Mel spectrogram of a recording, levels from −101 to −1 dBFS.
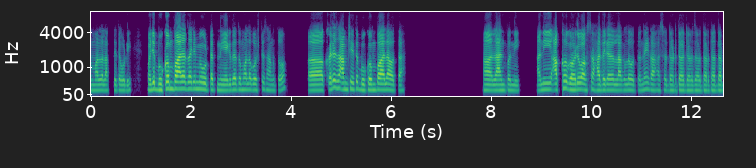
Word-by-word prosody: मला 155 +1 -4
लागते 155 0 -8
तेवढी. 155 -1 -7 0.3
म्हणजे 165 +4 +2
भूकंप 200 +4 +4
आला 200 0 +10
तरी 200 0 0
मी 195 -1 -5
उठत 175 -2 -2
नाही. 160 -1 -5
एकदा 160 +3 -1
तुम्हाला 180 0 -4
गोष्ट 170 +2 -5
सांगतो. 160 +1 -10 0.5
अ, 160 +1 +3
खरंच 215 +5 +1
आमच्या 185 -1 +3
इथे 200 +2 -4
भूकंप 165 0 -1
आला 175 0 +6
होता. 160 -1 -3 1.6
हां, 160 -1 +2
लहानपणी 155 -1 -1 0.4
आणि 175 +4 -2
अख्खं 190 +5 0
घर 175 0 +3
असं 170 +3 -6
हादरायला 165 +1 -1
लागलं 160 +1 -2
होतं 155 -1 -7
नाही 190 +1 -7
का 165 -3 -3
असं 160 +1 -12
धडधड 155 0 -6
धड 150 0 -7
धड 155 - -6
धड 150 -1 -6
धड 155 -1 -6
165 Hz, 180 wpm, -23 LUFS, 155-180 Hz, 1.6 s, आला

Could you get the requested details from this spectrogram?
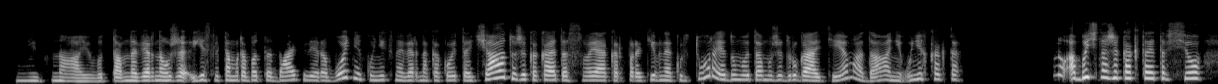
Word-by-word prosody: Не 170 0 -6
знаю, 155 -4 -3
вот 155 0 -7
там, 165 +1 +1
наверно, 185 +1 +2
уже, 185 0 +2
если 195 +3 -3
там 195 0 -1
работодатель 195 +1 -2
и 190 - -1
работник, 235 - -2
у - - -3
них, 200 +1 -7
наверно, 185 -1 -4
какой-то 185 0 -4
чат, 270 - +5
уже 230 -2 +1
какая-то 205 -1 +2
своя 190 +1 0
корпоративная 185 +2 -3
культура. 255 - -3
Я 225 - +2
думаю, 220 -1 -2
там 210 0 -1
уже 210 0 -5
другая 195 -4 +3
тема, 195 - -3
да, 170 +6 -1
они 185 -4 -3
у 185 - -8
них 245 +4 -3
как-то, 225 -3 -5 0.9
ну, 425 -2 -3
обычно 330 0 +6
же 300 - +4
как-то 285 -1 +4
это 275 0 +3
всё, 275 +4 +1
195 Hz, 185 wpm, -20 LUFS, 180-230 Hz, 0.9 s, обычно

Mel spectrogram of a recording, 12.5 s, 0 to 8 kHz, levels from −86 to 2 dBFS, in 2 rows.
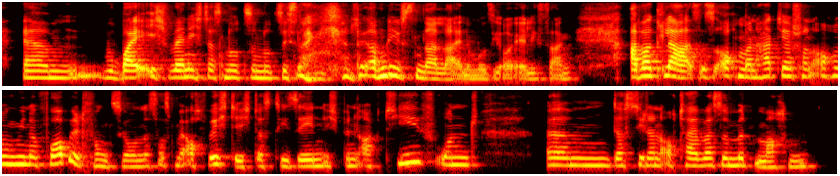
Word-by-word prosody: Ähm, 205 +5 -1
wobei 205 0 +6
ich 230 -1 -2
wenn 215 0 +5
ich 220 - -2
das 215 -1 -5
nutze, 205 -1 -2
nutze 195 0 -2
ich's 195 - -1
eigentlich 170 +3 0
l 275 - +1
am 255 -1 +6
liebsten 240 -5 +3
alleine, 165 - -1
muss 90 -1 -7
ich - - -7
auch - - -4
ehrlich 170 0 -5
sagen. 170 - -8 0.4
Aber 245 +3 +8
klar, 255 -5 +7
es - - -4
ist 230 - -3
auch 255 0 0
man 220 -3 0
hat 240 +1 -1
ja 250 - +3
schon 240 0 -5
auch 250 -1 -4
irgendwie 245 -1 +2
eine 235 - -3
Vorbildfunktion. 185 -9 0
Das 185 +2 -9
ist 210 +1 -11
mir 200 -2 -6
auch 200 0 -7
wichtig, 230 -7 0
dass 185 +1 -8
die 185 0 -6
sehen, 190 +1 -1
ich - - -10
bin 200 0 -6
aktiv 275 +11 -2
und, 230 -1 -3 0.5
ähm, 215 -1 -2
dass 205 0 -3
die 220 - -2
dann 210 -1 -3
auch - - -6
teilweise 215 0 -1
mitmachen. 180 -3 -4
210 Hz, 245 wpm, -23 LUFS, 190-235 Hz, 0.5 s, Aber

